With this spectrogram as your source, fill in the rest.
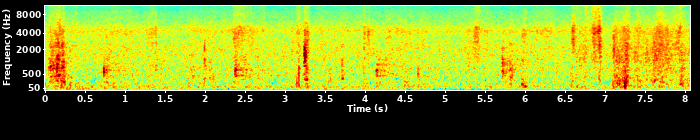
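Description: A thick blanket rustles and flaps as it is spread out.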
